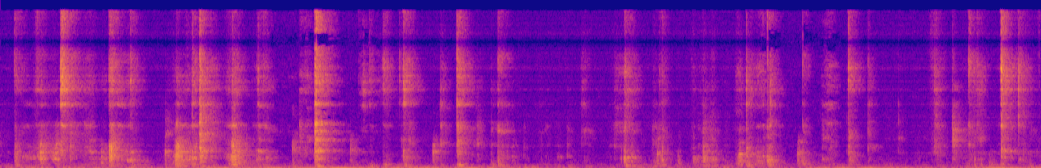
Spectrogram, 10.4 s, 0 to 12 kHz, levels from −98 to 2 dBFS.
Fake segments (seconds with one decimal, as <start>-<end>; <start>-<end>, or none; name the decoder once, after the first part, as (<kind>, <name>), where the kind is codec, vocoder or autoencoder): 0.0-2.7 (autoencoder, DAC-VAE); 3.8-7.6; 8.4-10.4

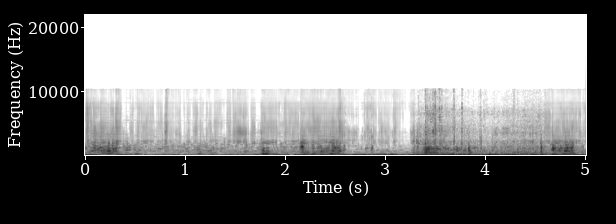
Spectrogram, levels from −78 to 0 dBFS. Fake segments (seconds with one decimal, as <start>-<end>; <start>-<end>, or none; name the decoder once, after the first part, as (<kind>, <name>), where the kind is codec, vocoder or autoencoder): 0.0-3.3 (vocoder, BigVGAN v2); 4.6-5.0

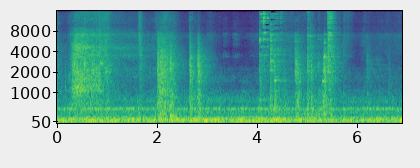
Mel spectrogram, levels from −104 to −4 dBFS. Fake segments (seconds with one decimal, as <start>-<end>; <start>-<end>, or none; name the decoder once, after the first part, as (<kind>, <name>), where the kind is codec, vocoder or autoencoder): 1.9-3.3 (vocoder, Vocos); 4.4-5.0; 5.7-6.9

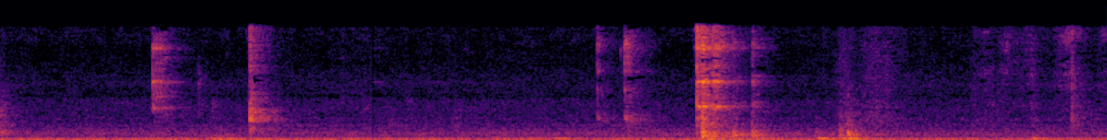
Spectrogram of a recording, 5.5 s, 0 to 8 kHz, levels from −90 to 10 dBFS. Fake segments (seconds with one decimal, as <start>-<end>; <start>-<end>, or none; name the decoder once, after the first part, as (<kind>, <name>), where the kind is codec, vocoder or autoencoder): none

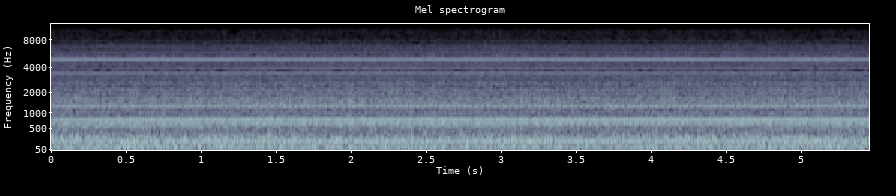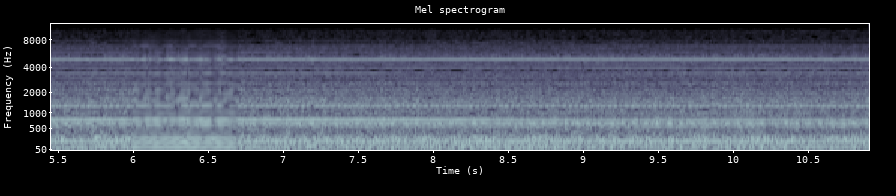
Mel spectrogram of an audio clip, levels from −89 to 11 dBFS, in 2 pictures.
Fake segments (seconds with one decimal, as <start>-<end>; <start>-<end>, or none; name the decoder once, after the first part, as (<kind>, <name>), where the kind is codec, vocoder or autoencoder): 6.0-6.7 (vocoder, BigVGAN v2)

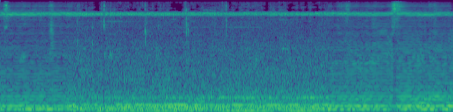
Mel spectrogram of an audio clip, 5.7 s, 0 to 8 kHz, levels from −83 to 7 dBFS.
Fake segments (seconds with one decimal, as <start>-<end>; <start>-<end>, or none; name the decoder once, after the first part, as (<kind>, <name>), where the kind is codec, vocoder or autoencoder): 0.0-0.9 (vocoder, HiFi-GAN); 4.1-5.7

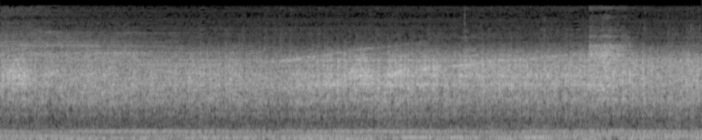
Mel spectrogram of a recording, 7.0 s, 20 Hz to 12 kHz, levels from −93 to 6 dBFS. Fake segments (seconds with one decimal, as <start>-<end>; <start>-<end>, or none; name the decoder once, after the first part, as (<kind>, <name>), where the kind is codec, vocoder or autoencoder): none

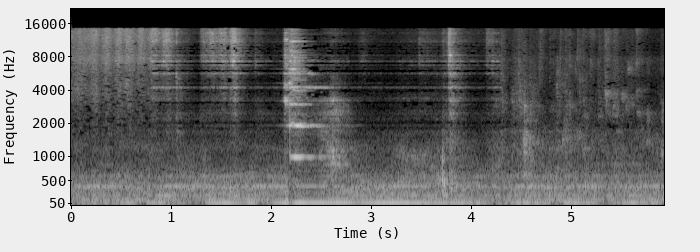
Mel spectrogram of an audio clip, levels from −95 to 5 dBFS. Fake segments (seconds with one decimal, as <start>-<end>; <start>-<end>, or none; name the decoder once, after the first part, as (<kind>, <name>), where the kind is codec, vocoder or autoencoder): 0.8-4.3 (codec, SNAC)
